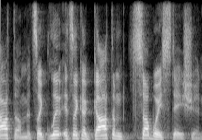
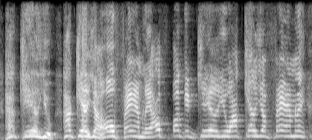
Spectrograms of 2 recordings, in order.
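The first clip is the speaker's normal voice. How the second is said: high, loud maniac yelling; mock crazed threat; 10 semitones higher, 6 dB louder than usual. Patient threatening neighbor through curtain, crazed yelling. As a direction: yell threats like a deranged patient.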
